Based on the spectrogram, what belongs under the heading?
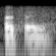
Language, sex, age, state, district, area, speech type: Marathi, male, 18-30, Maharashtra, Ahmednagar, urban, conversation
